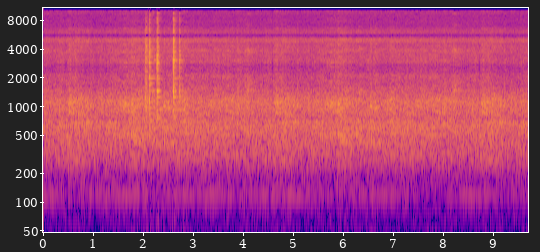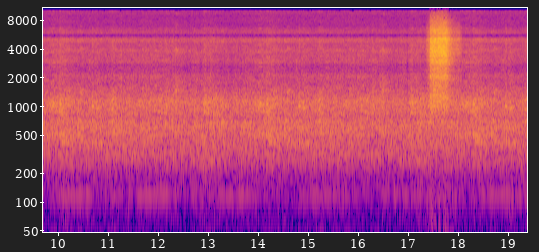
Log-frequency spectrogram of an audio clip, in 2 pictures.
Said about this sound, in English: Departing on track 3 for Chicago, train number 17, the Wolverine. Watch your step. Step right this way.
